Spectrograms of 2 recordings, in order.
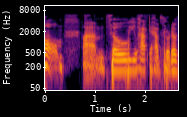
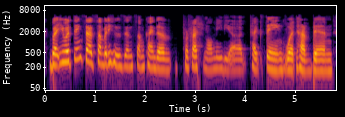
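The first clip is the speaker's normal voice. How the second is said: normal talking voice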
